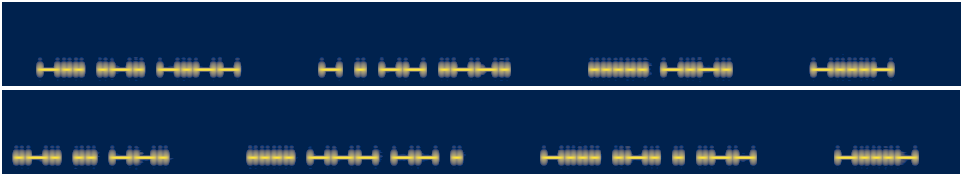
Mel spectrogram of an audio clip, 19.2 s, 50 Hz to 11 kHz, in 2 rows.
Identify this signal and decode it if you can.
Morse code, heard as a keyed tone, about 20 wpm, 700 Hz. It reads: DRY TEMP 5C <BT> RIG HOME BREW <BT>
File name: UK MASTER QSOs TRAINING / 20WPM / UK MASTER QSOs 0061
